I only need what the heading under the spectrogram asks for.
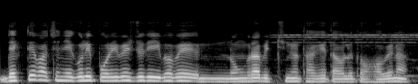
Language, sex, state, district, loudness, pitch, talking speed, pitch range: Bengali, male, Tripura, West Tripura, -16 LUFS, 155 Hz, 185 wpm, 135-175 Hz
